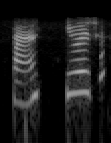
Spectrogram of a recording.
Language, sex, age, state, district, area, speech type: Bengali, female, 18-30, West Bengal, Jhargram, rural, conversation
